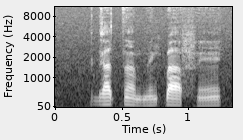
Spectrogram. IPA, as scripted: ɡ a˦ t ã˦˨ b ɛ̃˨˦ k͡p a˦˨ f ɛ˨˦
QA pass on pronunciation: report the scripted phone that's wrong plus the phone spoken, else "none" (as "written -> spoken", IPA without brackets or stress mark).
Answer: ɛ˨˦ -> ɛ̃˨˦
